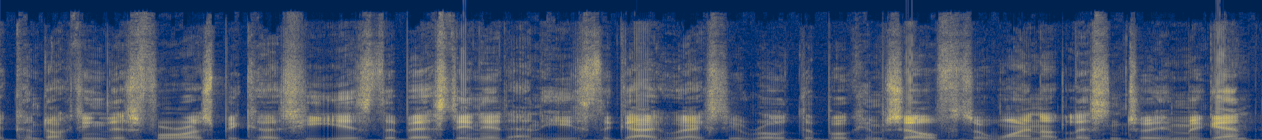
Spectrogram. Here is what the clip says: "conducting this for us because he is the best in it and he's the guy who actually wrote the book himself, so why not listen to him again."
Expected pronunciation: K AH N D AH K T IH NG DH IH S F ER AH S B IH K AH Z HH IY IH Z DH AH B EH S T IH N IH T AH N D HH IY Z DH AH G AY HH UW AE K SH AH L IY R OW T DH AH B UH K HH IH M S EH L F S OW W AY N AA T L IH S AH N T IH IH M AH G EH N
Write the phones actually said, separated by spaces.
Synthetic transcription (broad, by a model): K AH N D AH K T IH NG DH IH S F ER AH S B IH K AH Z HH IY IH Z DH AH B EH S T IH N IH T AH N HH IY Z DH AH G AY HH UW AE K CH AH L IY R OW T DH AH B UH K HH IH M S EH L F S OW W AY N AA T L IH S N T IH IH M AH G EH N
